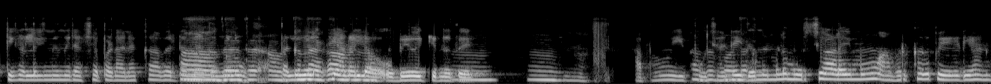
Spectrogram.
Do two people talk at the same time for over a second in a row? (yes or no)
yes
